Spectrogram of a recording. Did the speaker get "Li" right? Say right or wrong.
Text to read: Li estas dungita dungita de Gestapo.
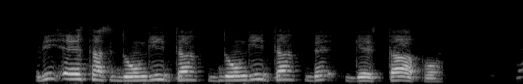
right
